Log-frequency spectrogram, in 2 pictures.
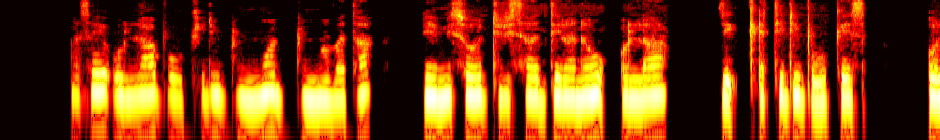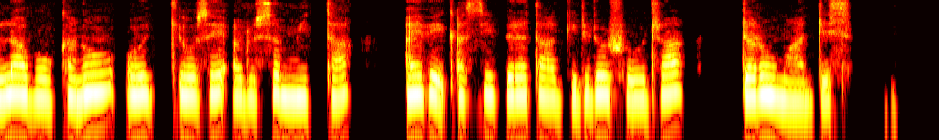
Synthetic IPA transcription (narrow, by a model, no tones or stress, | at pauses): ʔɐsɐʔɔlːaːbo̞ːkʰːɪd̪ɪd̪ʊmːaːd̪ʊmːɐbɐt̪a | deːmɪso̞ːd̪ɪɾɪsaːd̪ɪɾɐnɐwɔlːaː | zɪkʼːɛt̪ːɪd̪ɪbo̞ːkːe̞ːs | ʔɔlːaːboːkːɐnoːokʼːɪjoːsɛʔɐd̪ʊsːɐmɪt̪ːaː | ʔɐjfɛkʼɐsːibɪɾɐt̪aːɡɪd̪ɪd̪oʃoːd̪ɾaː | d̪̥ɐɾoːmaːd̪ːɛs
